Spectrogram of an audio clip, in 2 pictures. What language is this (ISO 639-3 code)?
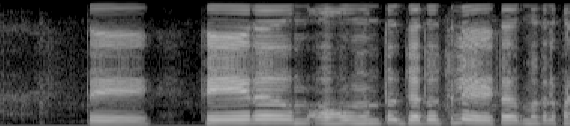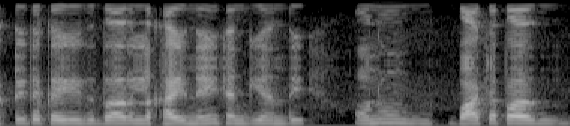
pan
